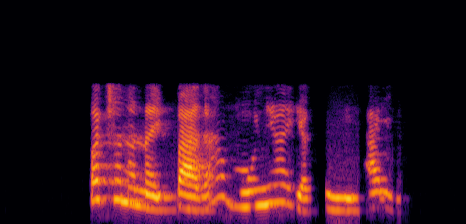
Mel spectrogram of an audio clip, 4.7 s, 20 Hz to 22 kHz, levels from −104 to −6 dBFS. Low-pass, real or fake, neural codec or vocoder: 5.4 kHz; fake; codec, 44.1 kHz, 7.8 kbps, Pupu-Codec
